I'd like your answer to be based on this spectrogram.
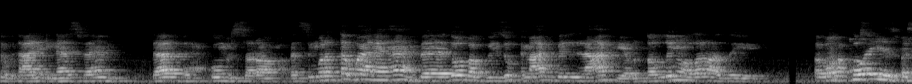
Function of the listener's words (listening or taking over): taking over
